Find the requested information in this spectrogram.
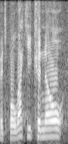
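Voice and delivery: usual speaking voice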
